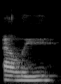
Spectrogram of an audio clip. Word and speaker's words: Eli: My nickname is Ellie. It's spelled as Eli.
